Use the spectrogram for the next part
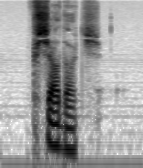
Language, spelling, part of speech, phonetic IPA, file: Polish, wsiadać, verb, [ˈfʲɕadat͡ɕ], Pl-wsiadać.ogg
